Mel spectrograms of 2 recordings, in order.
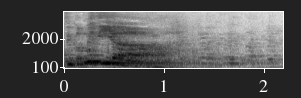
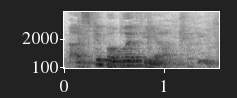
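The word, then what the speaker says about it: stichomythia: Oh, stickomythia!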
